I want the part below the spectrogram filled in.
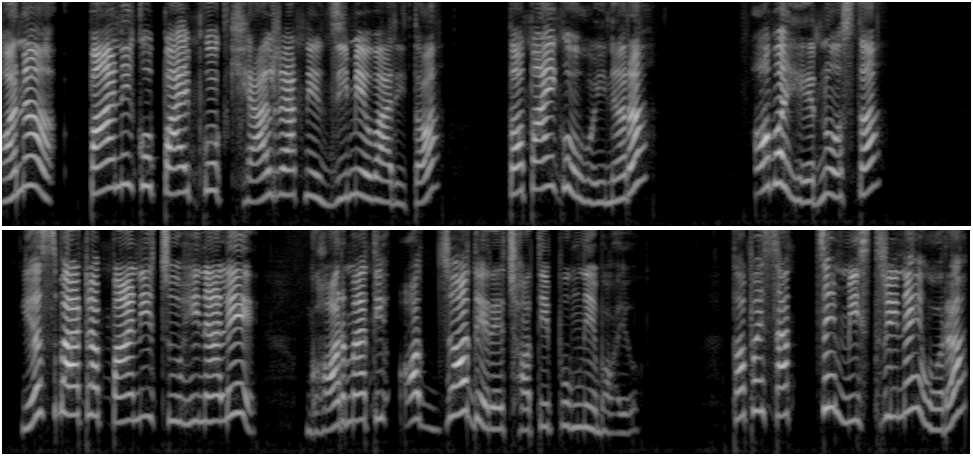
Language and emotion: Nepali, angry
